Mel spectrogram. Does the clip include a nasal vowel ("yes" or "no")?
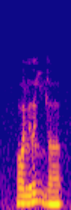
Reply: no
